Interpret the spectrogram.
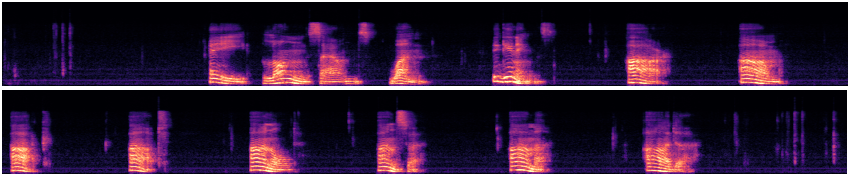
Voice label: A long sounds, pronunciation of australian english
